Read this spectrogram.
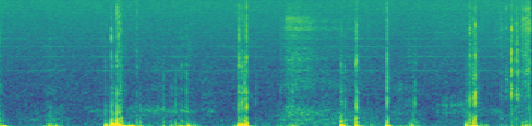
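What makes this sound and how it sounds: Fingertips and nails tap on the cover and along the spine edge of a hardcover book, at an uneven, slow-then-quicker pace. Each tap is a soft, dull, low thud with a faint click that dies away almost at once, separated by quiet gaps.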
